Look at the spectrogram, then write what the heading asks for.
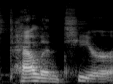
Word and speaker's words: Palantir: well which is this i call it planter but it's not pltr let me should i start doing hashtag planter it's palantir i believe i'm saying that right often mispronounced stock names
